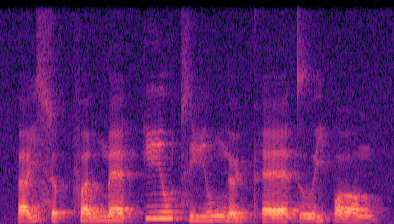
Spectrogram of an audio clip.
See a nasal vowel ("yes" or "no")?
no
